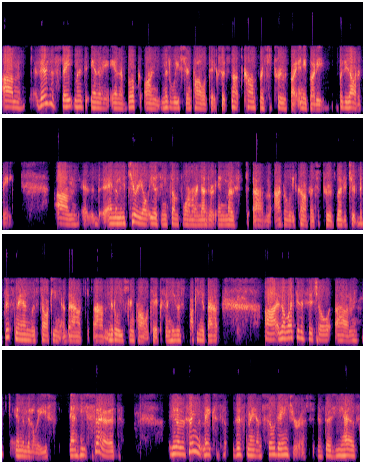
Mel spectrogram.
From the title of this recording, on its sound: Monday Noon Phone Speakers Series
